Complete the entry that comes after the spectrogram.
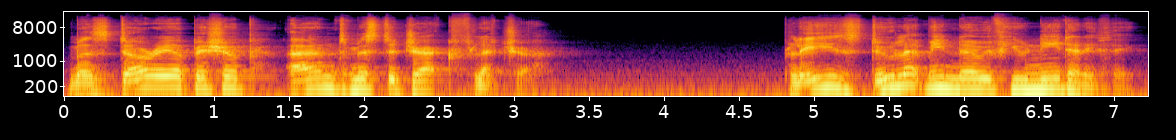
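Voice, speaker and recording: A man's voice: fairly high pitch, lively intonation, a bit bright. Man as creepy, formal, lightish-voiced butler. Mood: ominously polite. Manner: formal, deliberate, ominously polite. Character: creepy, formal, inscrutable manor servant. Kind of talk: audio drama acting.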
